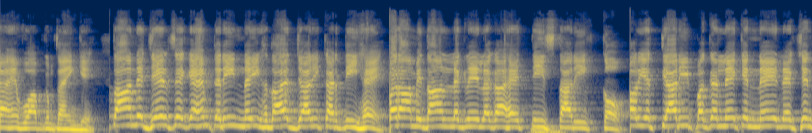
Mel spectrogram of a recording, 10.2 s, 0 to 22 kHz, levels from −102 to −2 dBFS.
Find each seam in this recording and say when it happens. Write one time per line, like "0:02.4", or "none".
0:01.4
0:04.8
0:07.9

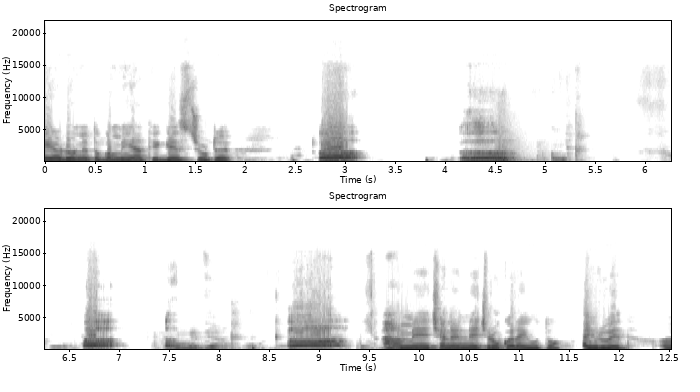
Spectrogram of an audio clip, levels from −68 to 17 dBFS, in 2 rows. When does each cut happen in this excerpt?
none

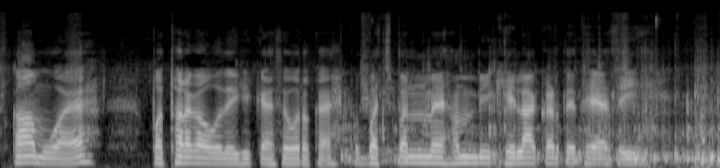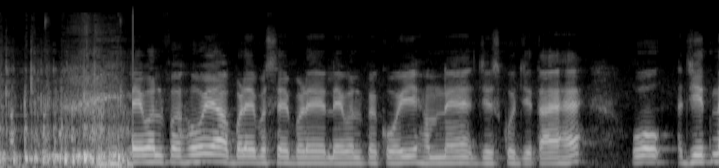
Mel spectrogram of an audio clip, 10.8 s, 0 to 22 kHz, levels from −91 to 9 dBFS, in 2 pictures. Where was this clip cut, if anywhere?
0:02.6
0:06.4

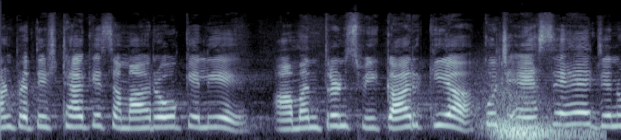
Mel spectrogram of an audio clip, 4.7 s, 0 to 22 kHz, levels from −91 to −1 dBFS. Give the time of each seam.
0:03.6

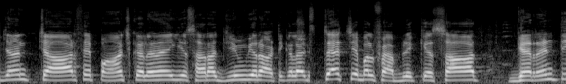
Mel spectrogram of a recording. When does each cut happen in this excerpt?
0:03.1

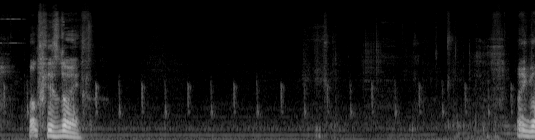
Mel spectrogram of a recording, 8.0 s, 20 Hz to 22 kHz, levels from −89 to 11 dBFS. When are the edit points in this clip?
none

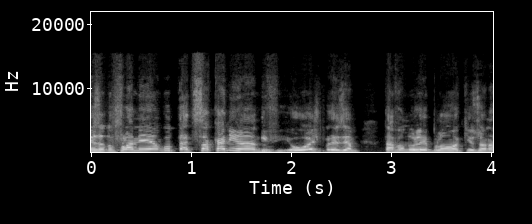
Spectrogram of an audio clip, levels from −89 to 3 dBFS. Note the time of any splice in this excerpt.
0:01.8

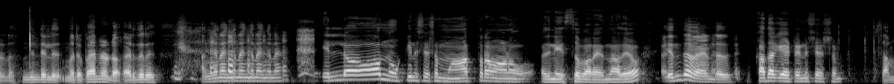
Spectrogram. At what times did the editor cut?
0:03.3
0:06.5
0:07.4

